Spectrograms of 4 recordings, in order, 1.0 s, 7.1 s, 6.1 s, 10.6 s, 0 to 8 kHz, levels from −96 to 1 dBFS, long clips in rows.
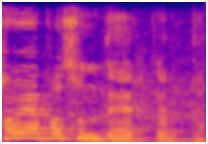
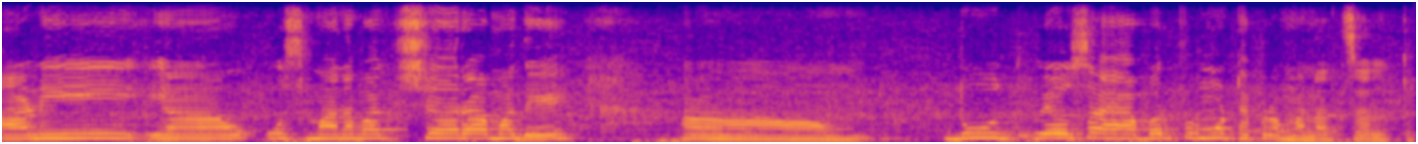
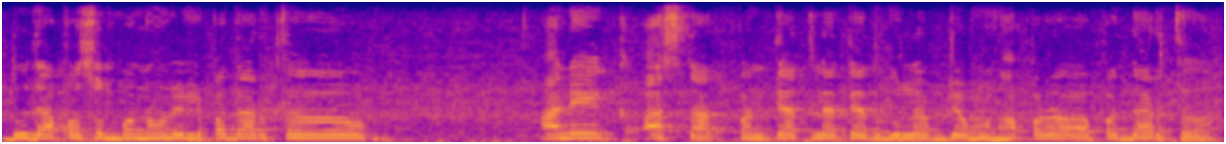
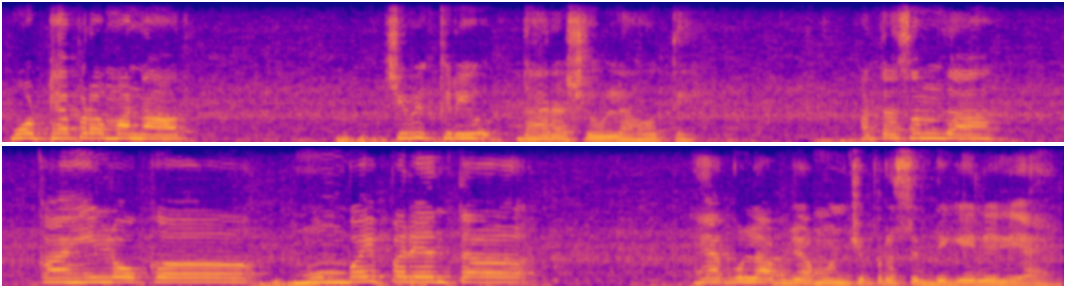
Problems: constant background noise, background conversations at intervals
